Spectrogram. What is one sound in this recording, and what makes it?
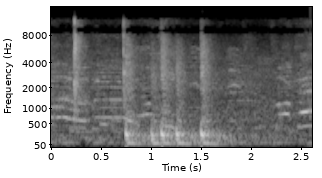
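Fans close by clap their hands.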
